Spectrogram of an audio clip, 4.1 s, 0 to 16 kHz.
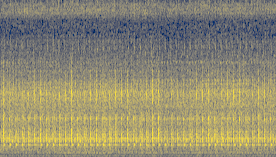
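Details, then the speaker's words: Hyundai i40 2.0 4G NA petrol engine that burns oil, before full overhaul: steady idle with an even hollow knock about 3–4 times a second, piston slap from scored cylinder walls. "Слышите, да? Это у нас чуть-чуть поршневая группа. Моторы недоработаны из завода."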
